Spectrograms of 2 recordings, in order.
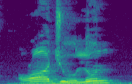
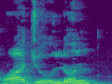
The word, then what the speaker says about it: رجل: رجل. را پر پڑھا جائے گا کیونکہ زبر ہے. لام باریک ہوگا. رجل. الم تر.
